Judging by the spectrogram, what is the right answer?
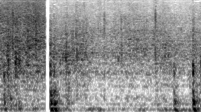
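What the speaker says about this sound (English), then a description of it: "now we're going to add in our apples, and we're going to cook these until they're a little bit brown" Pork chops and Honeycrisp apples sautéing together in a hot pan: a dense, steady sizzle, briefly cut out once, then resuming with small stirring clatters near the end, close up and with nobody talking.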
